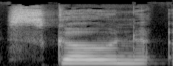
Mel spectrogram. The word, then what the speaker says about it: scone: Scone rime avec home pour moi, sauf dans la prononciation, parce que j'ai fait partie des personnes qui disent scone comme gone.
